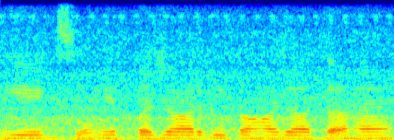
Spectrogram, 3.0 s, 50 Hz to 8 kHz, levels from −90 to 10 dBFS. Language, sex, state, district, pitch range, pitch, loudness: Hindi, male, Chhattisgarh, Raipur, 110-180 Hz, 175 Hz, -17 LUFS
